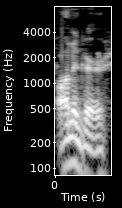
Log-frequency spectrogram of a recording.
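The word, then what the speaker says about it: Honoghr: let's keep it going I like onager where you don't pronounce the h kind of like honor oh maybe yeah oh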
